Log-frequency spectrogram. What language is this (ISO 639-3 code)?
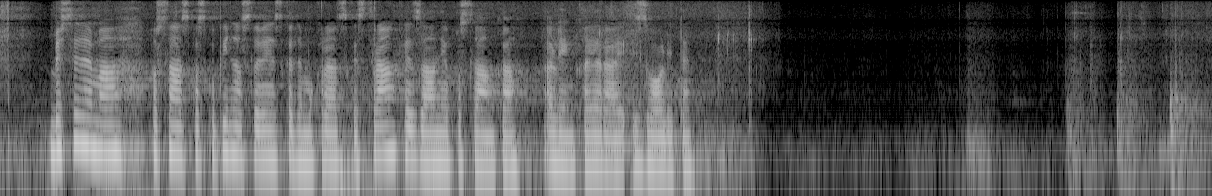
slv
